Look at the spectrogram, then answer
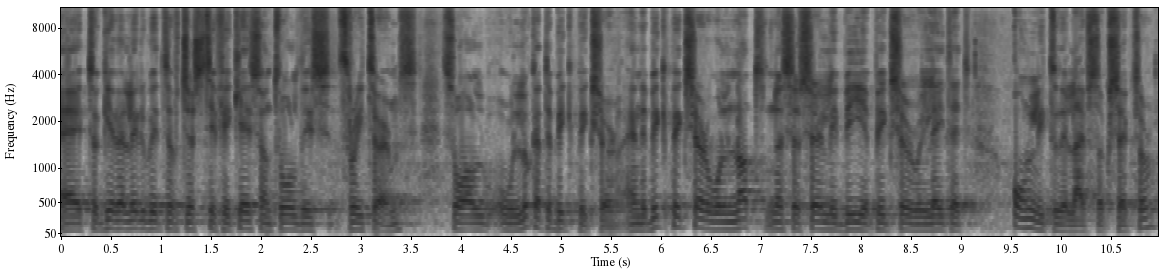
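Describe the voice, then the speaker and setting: With a Greek accent, a man talks at a fairly quick pace, at a medium pitch with ordinary pitch variation and very even loudness. Noticeable background noise and audible room echo fill the recording. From Greece, Athens. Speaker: EU agriculture policy director. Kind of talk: conference speech.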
